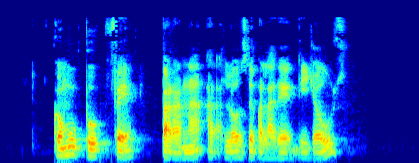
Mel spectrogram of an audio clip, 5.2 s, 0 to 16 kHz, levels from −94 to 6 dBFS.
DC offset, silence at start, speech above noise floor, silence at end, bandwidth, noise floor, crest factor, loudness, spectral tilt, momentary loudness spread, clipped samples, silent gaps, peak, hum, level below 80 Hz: under 0.1%; 0.65 s; 64 dB; 0.95 s; 11.5 kHz; -88 dBFS; 24 dB; -25 LUFS; -5 dB/octave; 9 LU; under 0.1%; none; -2 dBFS; none; -64 dBFS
